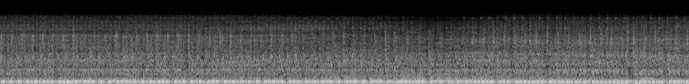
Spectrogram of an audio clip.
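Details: Yamaha XS650 twin, engine reinstalled after work on its oil-burning problem, now pretty warm, points still to be properly adjusted: even low thump about four beats a second, steady, no stumbles; no smoke, clean normal idle.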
